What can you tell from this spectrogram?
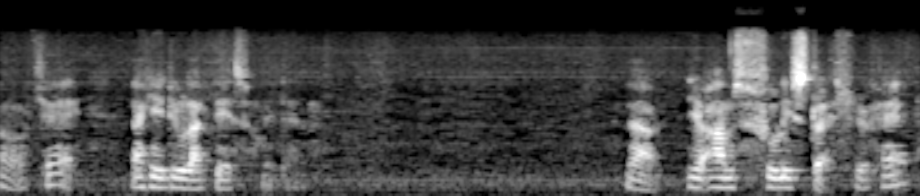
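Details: Adult male speaker giving instructions; normal speech.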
